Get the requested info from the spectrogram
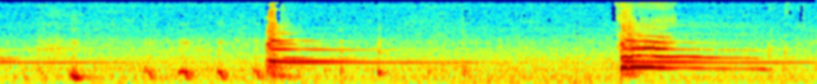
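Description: High, thin plucked notes from the string ends on the headstock of a nylon-string classical guitar. A note plucked just before rings on and fades. Two more are plucked about one and a half seconds in and about three seconds in, each ringing and dying away, with a few faint taps between them.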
